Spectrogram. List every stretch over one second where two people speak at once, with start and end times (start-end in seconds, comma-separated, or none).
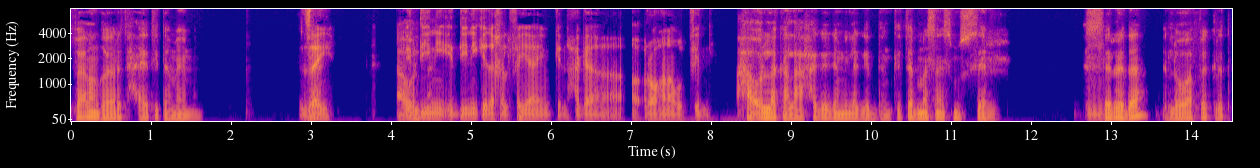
none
